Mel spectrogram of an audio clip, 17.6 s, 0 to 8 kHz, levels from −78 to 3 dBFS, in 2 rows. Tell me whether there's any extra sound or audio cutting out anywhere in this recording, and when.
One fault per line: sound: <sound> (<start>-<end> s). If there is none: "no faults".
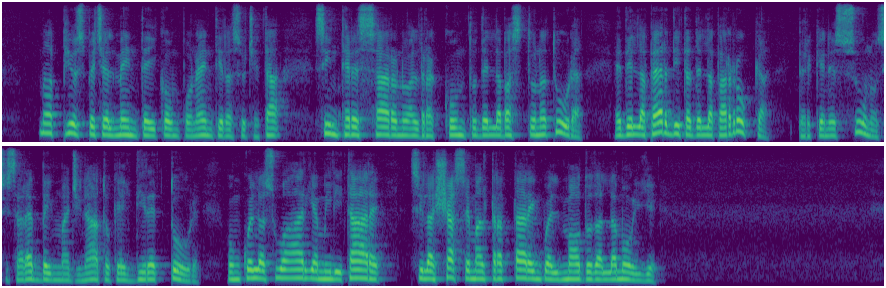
no faults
